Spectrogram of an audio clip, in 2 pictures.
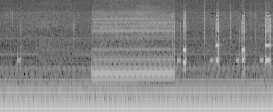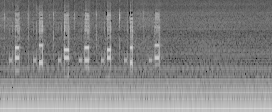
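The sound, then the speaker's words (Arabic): Keypad tones of a phone call being dialed: a sustained tone, then a quick string of many short beeps, all over a steady low hum. “نتصل الآن بالشيخ عدنان”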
